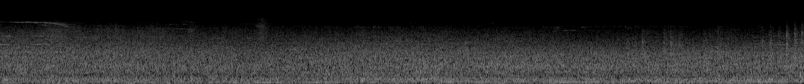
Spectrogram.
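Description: Steady traffic rumbles along a busy road nearby.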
